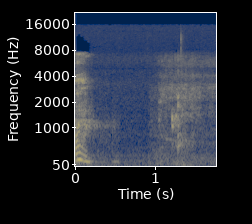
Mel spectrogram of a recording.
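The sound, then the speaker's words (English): A brief splash of water spilled on a person: a soft watery rush and splatter that builds near the end, following a short burst of voice at the start. “You spill water on yourself.”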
